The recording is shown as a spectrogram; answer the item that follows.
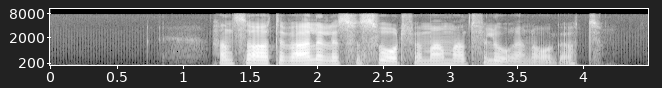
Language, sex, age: Swedish, female, 27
